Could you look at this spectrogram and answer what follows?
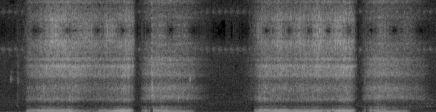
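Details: Person who fell asleep in the middle of a game: loud, low, rattling snores, each breath drawn out over a couple of seconds with brief gaps; heavy snoring.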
